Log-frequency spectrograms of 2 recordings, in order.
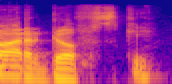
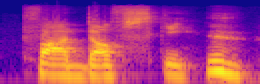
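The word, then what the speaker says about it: Twardowski: I'm trying to pronounce this name properly. Pantvardovsky. Pantvardovsky? Let me Tardovsky. do it this way. Tvardovsky. Yeah, Tvardovsky.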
